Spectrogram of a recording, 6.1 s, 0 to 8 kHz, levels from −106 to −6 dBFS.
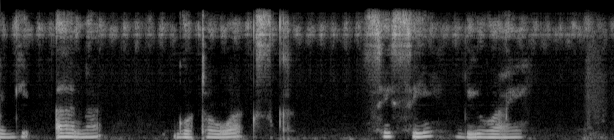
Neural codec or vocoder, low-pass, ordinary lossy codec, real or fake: codec, 16 kHz, 6 kbps, DAC; 7.2 kHz; none; fake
